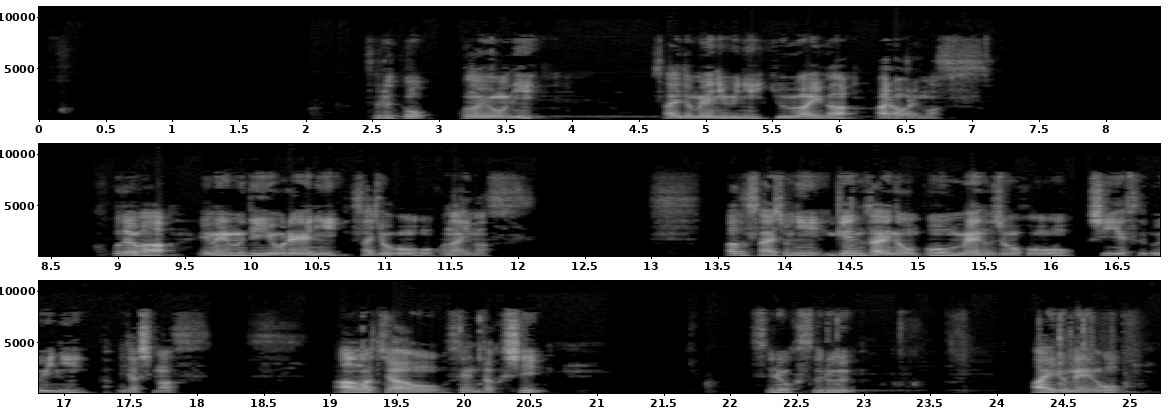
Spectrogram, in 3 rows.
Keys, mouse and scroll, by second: 19.1-22.5 right drag, 22.5-24.3 drag, 24.5 Left, 24.6 Left.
